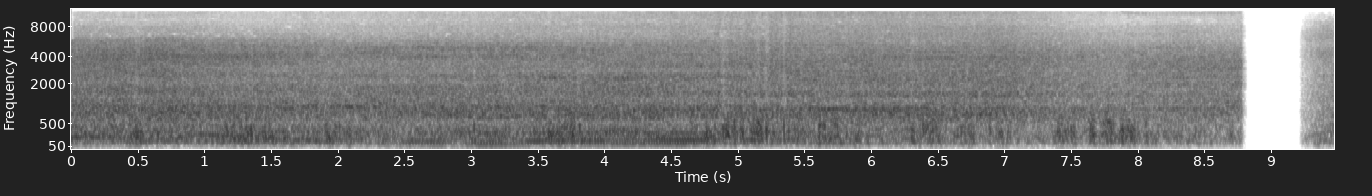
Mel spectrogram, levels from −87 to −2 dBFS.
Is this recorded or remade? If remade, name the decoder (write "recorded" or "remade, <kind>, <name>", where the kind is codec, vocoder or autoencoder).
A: recorded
